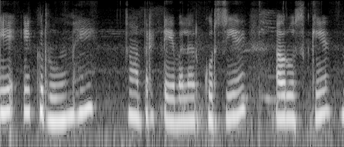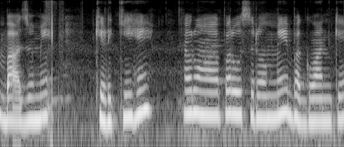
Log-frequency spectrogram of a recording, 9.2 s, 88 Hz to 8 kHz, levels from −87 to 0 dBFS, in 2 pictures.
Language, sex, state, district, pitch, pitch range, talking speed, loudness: Hindi, female, Bihar, West Champaran, 220 Hz, 205-245 Hz, 165 wpm, -16 LUFS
